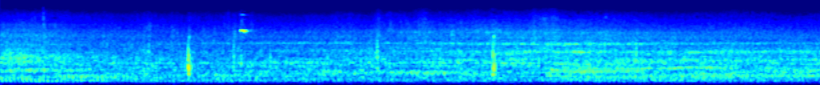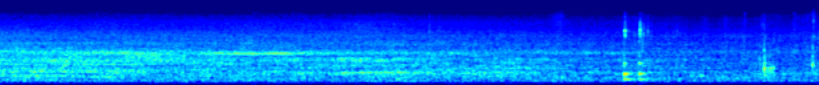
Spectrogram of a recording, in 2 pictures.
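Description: Steady outdoor background noise with a few brief sharp clicks.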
